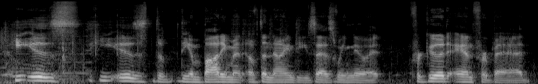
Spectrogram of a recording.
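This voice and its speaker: A woman's voice: a bass voice, moderate pace, faint music behind. A woman co-hosting a retro game stream, giving dry joking commentary. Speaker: stream co-host. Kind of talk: casual game stream banter.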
